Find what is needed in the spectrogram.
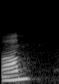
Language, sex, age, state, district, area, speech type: Tamil, female, 60+, Tamil Nadu, Erode, urban, read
